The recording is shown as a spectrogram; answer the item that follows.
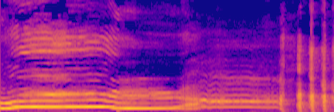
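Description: A dog howling: one long, steady howl of about three and a half seconds that drops slightly in pitch partway through, followed near the end by laughter.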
